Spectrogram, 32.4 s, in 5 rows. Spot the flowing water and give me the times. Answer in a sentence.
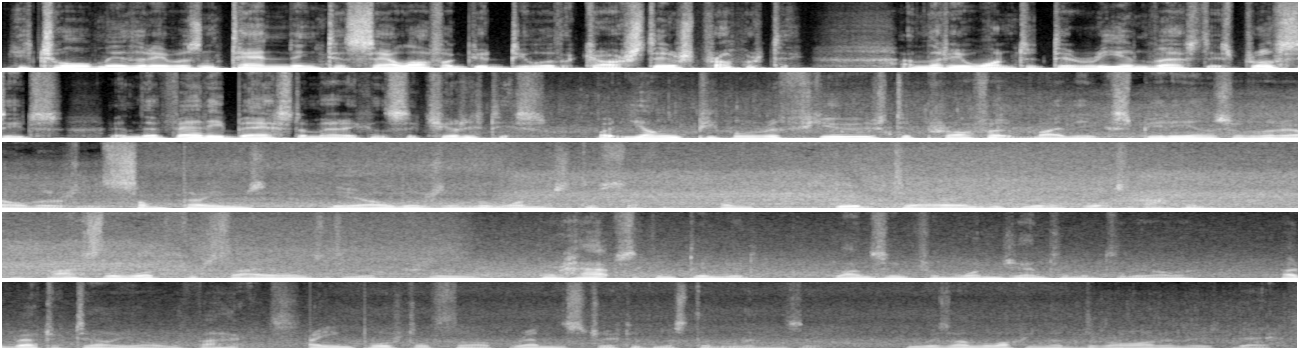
The flowing water can be heard from 8.6 to 32.3 s.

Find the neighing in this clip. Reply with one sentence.
The neighing can't be heard in this clip.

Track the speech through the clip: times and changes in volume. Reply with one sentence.
You can hear the speech from 0.1 to 32.3 s, getting quieter.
